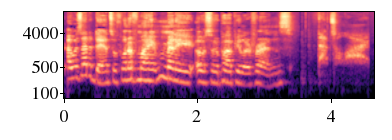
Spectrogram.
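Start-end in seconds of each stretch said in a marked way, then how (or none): 3.8-4.6 whispered joke to the viewer; whispered aside. Real, not acted. Admits to viewers her friends aren't popular, whispered aside. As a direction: drop to a confiding whisper.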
